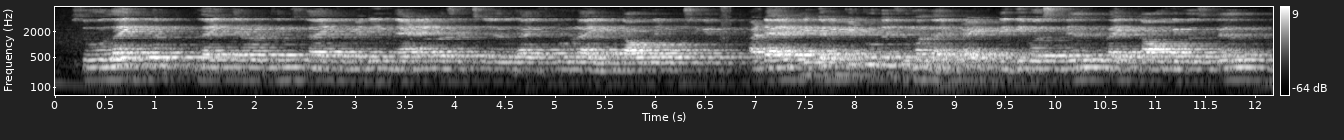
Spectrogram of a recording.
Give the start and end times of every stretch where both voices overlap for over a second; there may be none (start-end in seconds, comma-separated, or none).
none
